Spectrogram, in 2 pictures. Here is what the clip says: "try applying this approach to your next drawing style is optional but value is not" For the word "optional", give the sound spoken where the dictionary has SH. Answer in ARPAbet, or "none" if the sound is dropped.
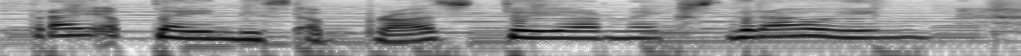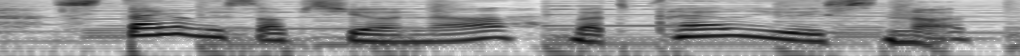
S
